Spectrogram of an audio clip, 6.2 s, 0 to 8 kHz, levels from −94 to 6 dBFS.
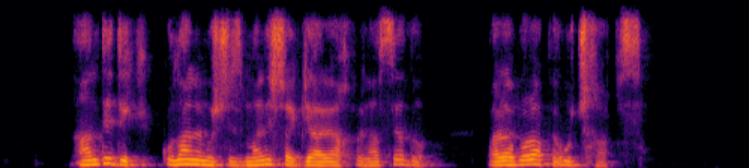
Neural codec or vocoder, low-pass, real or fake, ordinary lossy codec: codec, 24 kHz, 6 kbps, HILCodec; 7.2 kHz; fake; Opus, 64 kbps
